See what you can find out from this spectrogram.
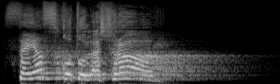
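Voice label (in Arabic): assist, Arabic; ar AE; VO; Kayle; bloom minigame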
